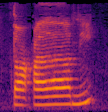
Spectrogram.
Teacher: طا کو پر پڑھنا ہے، عین کو وسط حلق سے ادا کرنا ہے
